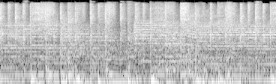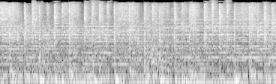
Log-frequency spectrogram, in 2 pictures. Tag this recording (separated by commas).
Music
